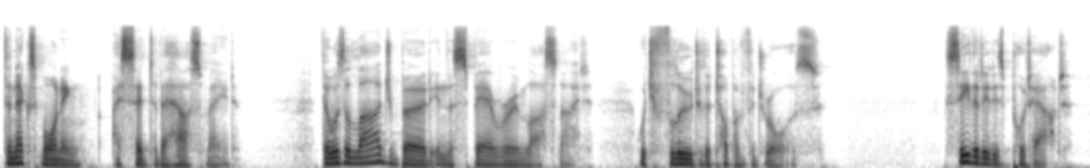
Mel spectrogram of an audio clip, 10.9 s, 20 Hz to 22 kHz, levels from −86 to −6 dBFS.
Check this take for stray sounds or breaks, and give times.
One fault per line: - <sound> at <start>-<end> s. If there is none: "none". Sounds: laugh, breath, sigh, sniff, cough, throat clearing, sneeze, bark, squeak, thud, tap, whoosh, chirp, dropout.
none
